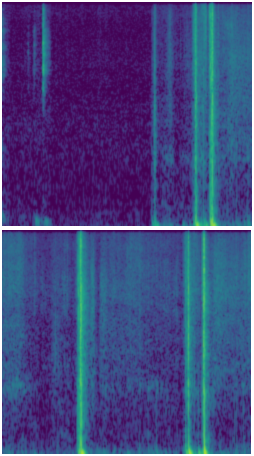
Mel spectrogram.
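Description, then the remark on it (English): Hands slap against knees as the beat of a song in a loose percussive pattern: quick doubled smacks, then a single hit, then another pair, with a couple of faint taps early on and near-silence between. “I really think it was just using my hands, hitting my knees, something like that.”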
